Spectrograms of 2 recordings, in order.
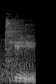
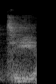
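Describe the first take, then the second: First: The T consonant is soft and relaxed. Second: The T consonant is forced and crisp. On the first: "T sounds fine" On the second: "I've got to really force that consonant so it sounds nice and crisp"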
